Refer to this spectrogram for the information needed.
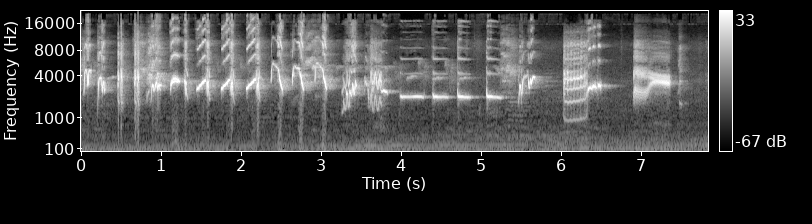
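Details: Starling song for training other birds: a series of loud rising whistled notes about three per second, then steady high flat whistles, and a buzzy harmonic squawk near the end.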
